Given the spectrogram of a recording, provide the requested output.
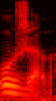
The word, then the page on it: Užava: Uzhava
